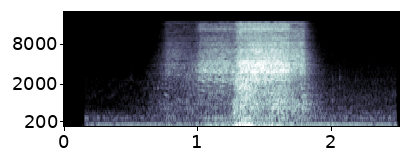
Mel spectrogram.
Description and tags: A science fiction, space age sliding door noise made for my sci fi sitcom Accidentally Reckless. I think this one was made from me making a 'tsch' noise but then with lots of other things done to it afterwards. I think it worked ok (much better than than the one I made out of me making 'zzzz' noises.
